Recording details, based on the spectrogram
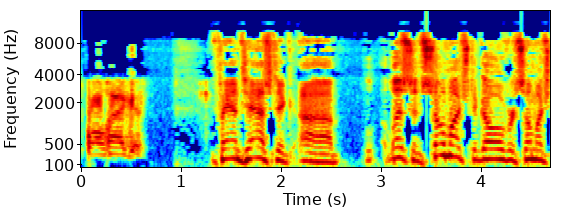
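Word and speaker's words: Paul Haggis: Academy Award uh winner Paul uh hains as powerful and often chilling eye opener hope I'm pronouncing that Paul haggus I think I'm pronouncing that right uh Mr Miller it is it's Paul haggus fantastic uh listen so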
